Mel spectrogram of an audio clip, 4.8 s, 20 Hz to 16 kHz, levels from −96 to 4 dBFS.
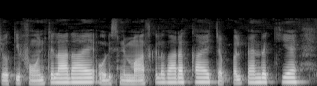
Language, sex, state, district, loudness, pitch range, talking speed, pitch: Hindi, male, Uttar Pradesh, Saharanpur, -19 LUFS, 100-145 Hz, 190 wpm, 140 Hz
